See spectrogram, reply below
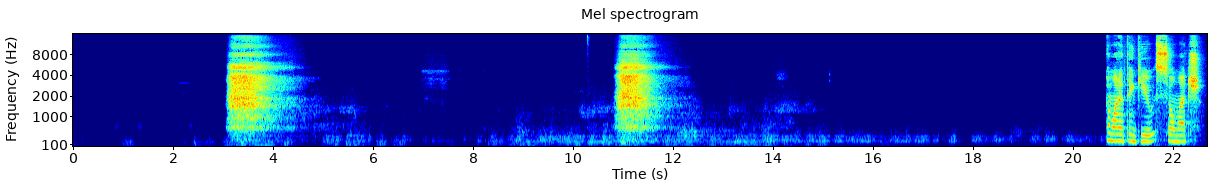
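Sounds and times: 
faint low rumble: 0:02.5 - 0:06.8, 0:08.0 - 0:22.2
deep slow breathing in a guided breathing exercise: 0:03.1 - 0:06.0, 0:10.8 - 0:20.2
speech: 0:20.7 - 0:22.6.

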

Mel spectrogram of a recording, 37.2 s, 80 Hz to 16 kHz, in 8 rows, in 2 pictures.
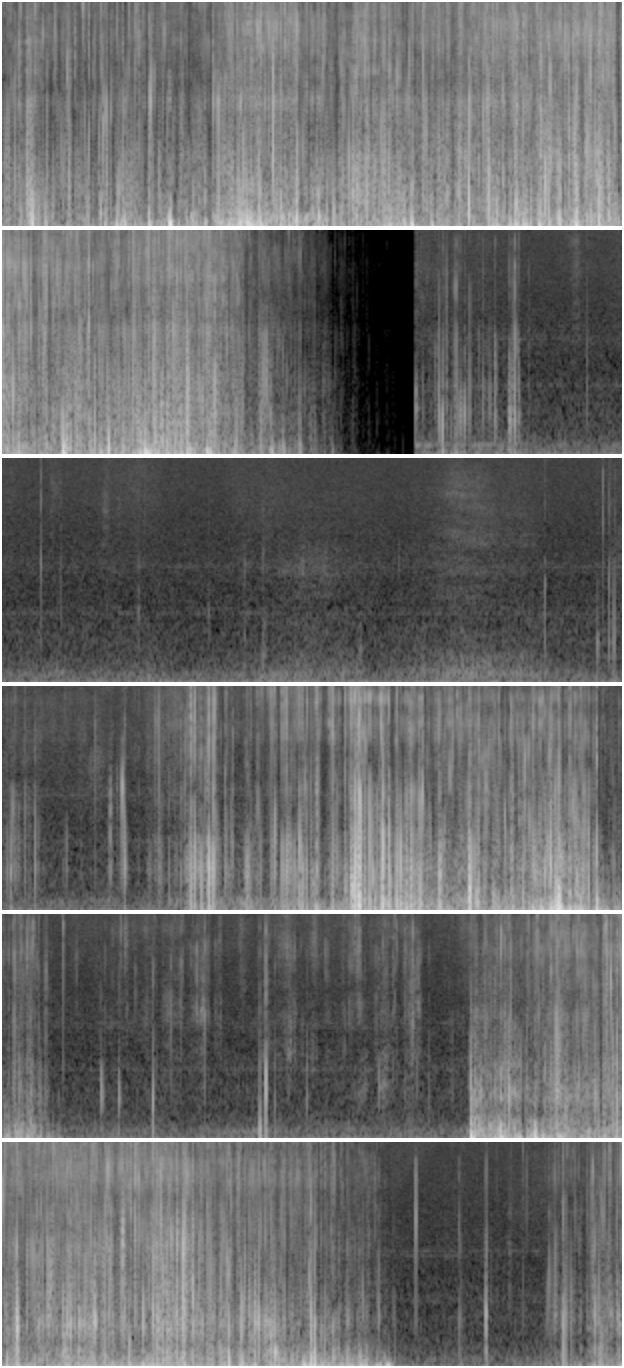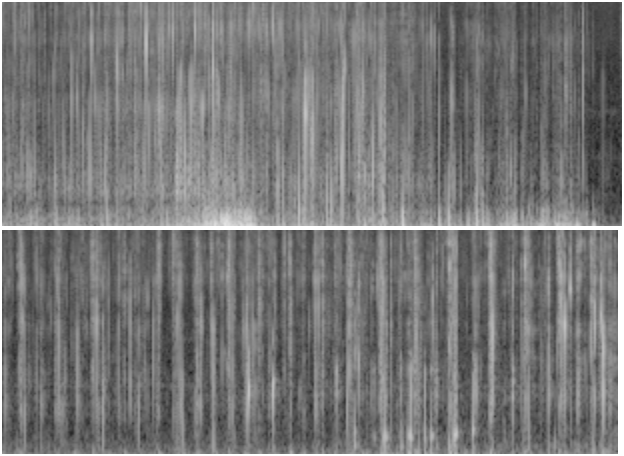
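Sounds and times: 
shaving foam crackling and squelching against a microphone: 0:00.0 - 0:07.0, 0:13.8 - 0:26.2, 0:27.1 - 0:37.1.

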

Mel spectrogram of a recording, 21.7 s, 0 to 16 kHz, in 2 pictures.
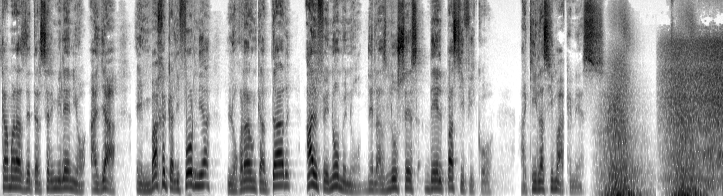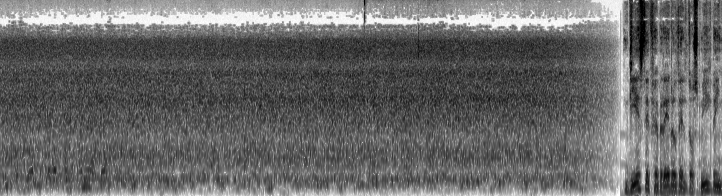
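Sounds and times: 
speech: 0:00.0 - 0:09.5, 0:20.3 - 0:21.6
Pacific Ocean surf off the beaches of Baja California at night: 0:09.1 - 0:20.1
windy hiss: 0:09.9 - 0:20.1.

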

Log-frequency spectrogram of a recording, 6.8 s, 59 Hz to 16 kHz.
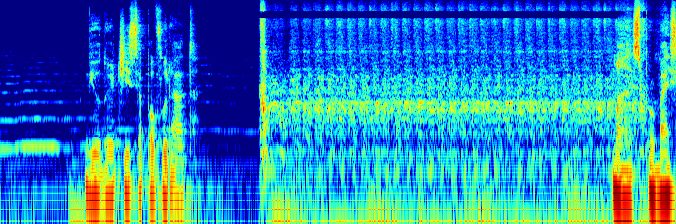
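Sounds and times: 
speech: 0:00.8 - 0:02.1, 0:06.1 - 0:06.7
car engine starter cranking but failing to start: 0:02.6 - 0:06.7.

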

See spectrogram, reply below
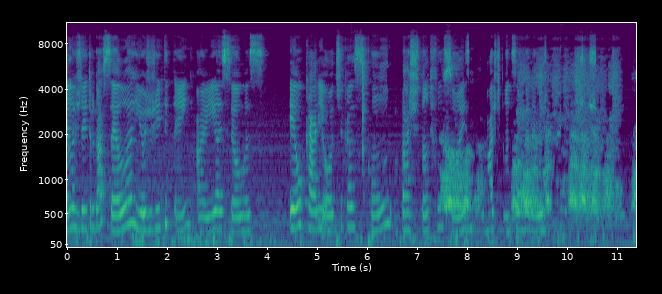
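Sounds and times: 
speech: 0:00.0 - 0:11.3
dog barking: 0:07.5 - 0:11.3.

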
